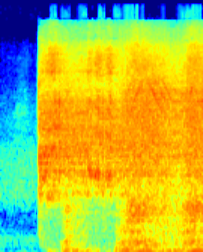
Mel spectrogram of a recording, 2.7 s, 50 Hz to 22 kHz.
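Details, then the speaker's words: Honda RC30 VFR750R recommissioned after years standing, carbs freed, cold on first start with some choke: catches abruptly into a busy, slightly high steady idle; owner suspects throttle stop screw unset, running a bit fast. "Bit of choke, not sure on the throttle screw yet, might be running a bit fast."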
